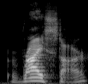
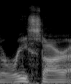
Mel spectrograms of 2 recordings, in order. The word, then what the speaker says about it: Ristar: One of the games that I was definitely remembering as kind of a hidden gem was and there's kind of two ways I guess you could pronounce it. I've heard it both ways, but Ristar, R-I-S-T-A-R, which was released in 95. It's also said as a restar. I've heard that a couple of times.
